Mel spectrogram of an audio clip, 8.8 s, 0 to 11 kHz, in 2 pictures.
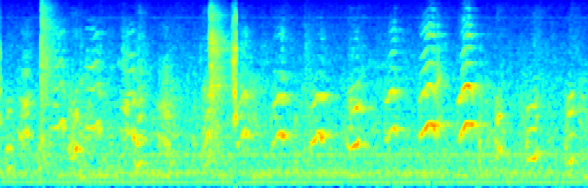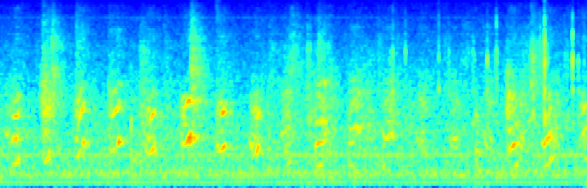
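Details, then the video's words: Chirping from 13-day-old Belgian Shepherd puppies, three pups with eyes just open: quick squeaky yips and whimpering chirps in a busy irregular stream, occasional sharp high squeals. "The Bomb Squad Chirping"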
